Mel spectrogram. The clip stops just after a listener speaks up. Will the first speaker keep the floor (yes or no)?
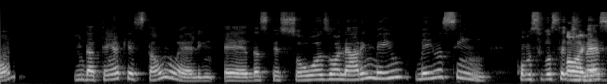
yes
